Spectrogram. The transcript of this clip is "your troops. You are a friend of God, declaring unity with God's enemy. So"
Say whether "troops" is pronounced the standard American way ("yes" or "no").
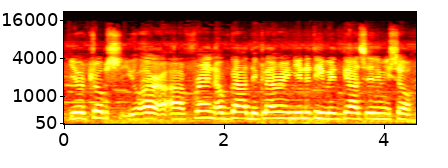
yes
